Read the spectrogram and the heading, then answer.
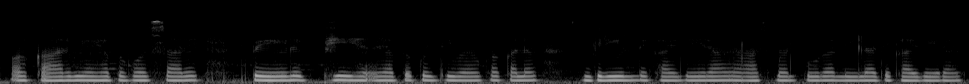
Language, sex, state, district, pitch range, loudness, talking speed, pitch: Hindi, female, Bihar, Darbhanga, 185-190 Hz, -32 LUFS, 180 wpm, 185 Hz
